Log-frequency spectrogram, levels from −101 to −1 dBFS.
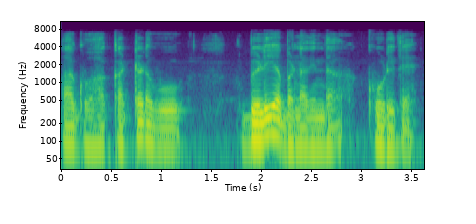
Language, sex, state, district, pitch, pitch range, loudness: Kannada, male, Karnataka, Bangalore, 90 Hz, 85-105 Hz, -18 LUFS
